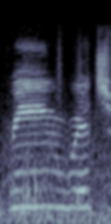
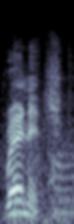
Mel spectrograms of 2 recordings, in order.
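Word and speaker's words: Greenwich: on you get enough food down there in green rich Village no first of all is pronounced renage all right you got to get a little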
